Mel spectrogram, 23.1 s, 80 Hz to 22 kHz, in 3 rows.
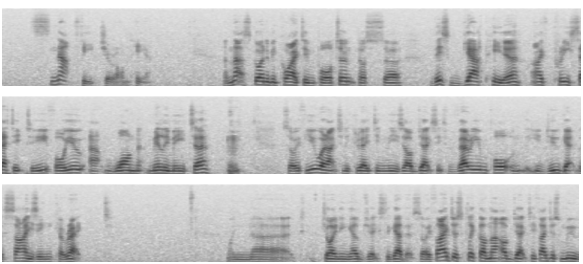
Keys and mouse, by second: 19.5-21.5 drag.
